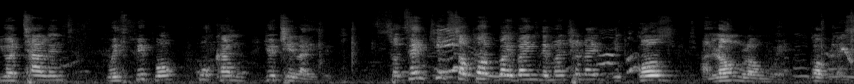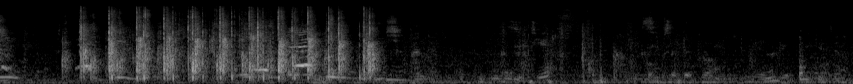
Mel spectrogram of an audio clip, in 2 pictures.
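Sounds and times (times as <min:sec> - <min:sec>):
speech: 0:00.0 - 0:09.6
audience clapping: 0:09.1 - 0:12.5.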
